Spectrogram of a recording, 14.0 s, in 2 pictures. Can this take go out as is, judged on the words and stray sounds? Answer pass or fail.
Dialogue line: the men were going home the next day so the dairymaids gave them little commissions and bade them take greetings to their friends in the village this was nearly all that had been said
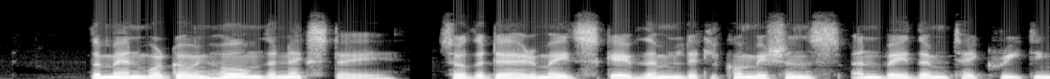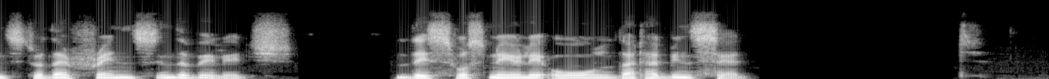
pass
